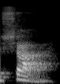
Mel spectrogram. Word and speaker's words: Chi: The show is called The Shy. He trying to say it's chai like a chia seed, like CH. Chai. It's spelled like that, but it's called The Shy.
